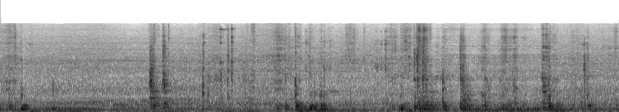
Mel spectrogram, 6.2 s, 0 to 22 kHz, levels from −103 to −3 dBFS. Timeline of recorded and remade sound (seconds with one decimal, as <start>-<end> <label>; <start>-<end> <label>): 0.0-4.5 recorded; 4.5-5.4 remade; 5.4-6.2 recorded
